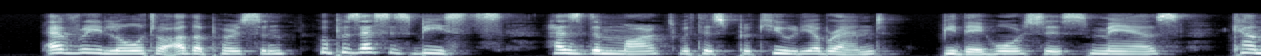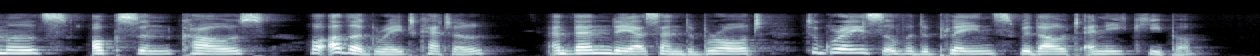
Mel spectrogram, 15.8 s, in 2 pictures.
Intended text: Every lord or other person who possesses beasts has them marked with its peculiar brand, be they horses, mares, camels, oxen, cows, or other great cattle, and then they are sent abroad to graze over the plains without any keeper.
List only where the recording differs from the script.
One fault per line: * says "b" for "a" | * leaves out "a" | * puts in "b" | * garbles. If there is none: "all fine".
* says "his" for "its"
